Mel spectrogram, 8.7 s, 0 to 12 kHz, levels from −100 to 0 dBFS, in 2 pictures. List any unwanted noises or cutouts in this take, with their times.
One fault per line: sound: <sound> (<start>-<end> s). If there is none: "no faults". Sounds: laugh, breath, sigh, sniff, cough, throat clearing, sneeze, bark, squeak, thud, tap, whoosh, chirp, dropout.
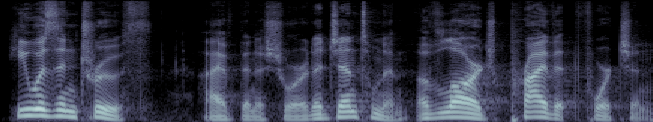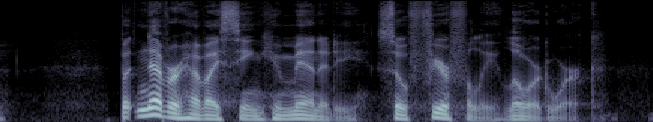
no faults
